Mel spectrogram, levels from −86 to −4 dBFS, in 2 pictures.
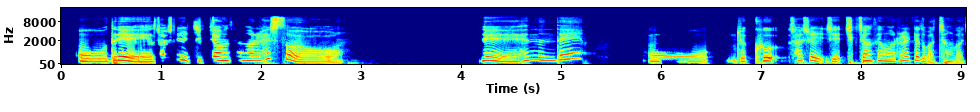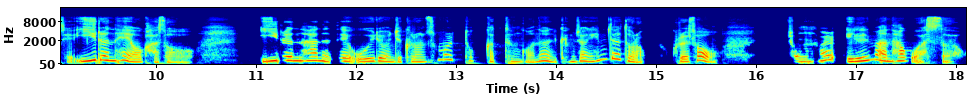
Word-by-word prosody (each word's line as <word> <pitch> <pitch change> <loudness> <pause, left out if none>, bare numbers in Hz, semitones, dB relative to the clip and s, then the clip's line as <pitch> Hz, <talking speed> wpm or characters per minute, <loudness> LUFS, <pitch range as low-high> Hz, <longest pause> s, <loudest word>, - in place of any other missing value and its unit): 어 210 -1 +2
네. 190 -11 +6
사실 280 +3 -2
직장 265 +4 +4
생활을 260 -1 +1
했어요. 165 - +2 1.4
네. 210 -10 +2
했는데 305 - 0 0.7
어 190 -3 -4 0.2
인제 230 -4 -4
그 235 -1 +4
사실 245 -2 0
이제 185 -2 -2
직장 245 0 +2
생활을 230 -1 -1
할 270 - +1
때도 270 -1 0
마찬가지예요. 165 - -5
일은 260 +4 +4
해요 235 -12 0
가서. - - -7 0.7
일은 250 +5 +3
하는데 240 -5 0
오히려 205 +3 +1
인제 170 -1 -4
그런 175 0 -5
스몰토크 325 - -9
같은 185 -2 -8
거는 175 +4 -3
굉장히 195 +3 -3
힘들더라고요. 360 +6 -2 0.2
그래서 185 +10 +1 0.7
정말 185 +11 -2
일만 230 - +4
하고 240 0 +1
왔어요. - - -3
235 Hz, 280 characters per minute, -22 LUFS, 190-270 Hz, 1.4 s, 네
